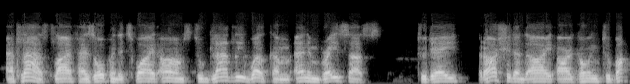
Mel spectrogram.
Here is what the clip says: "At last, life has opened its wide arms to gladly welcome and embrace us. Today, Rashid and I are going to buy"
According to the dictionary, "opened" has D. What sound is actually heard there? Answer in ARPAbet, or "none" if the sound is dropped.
D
